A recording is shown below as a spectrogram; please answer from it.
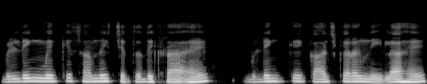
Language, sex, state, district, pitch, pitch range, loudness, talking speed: Urdu, male, Bihar, Saharsa, 130 Hz, 120-145 Hz, -15 LUFS, 210 wpm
